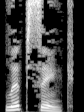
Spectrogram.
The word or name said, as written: lip-synch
